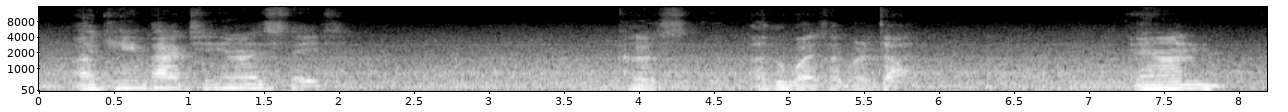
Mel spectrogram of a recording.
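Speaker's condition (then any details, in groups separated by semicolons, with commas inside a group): Traumatic brain injury; one-month coma; relearned talking after coma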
